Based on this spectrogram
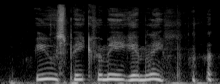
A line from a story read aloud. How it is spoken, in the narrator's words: laughed Legolas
